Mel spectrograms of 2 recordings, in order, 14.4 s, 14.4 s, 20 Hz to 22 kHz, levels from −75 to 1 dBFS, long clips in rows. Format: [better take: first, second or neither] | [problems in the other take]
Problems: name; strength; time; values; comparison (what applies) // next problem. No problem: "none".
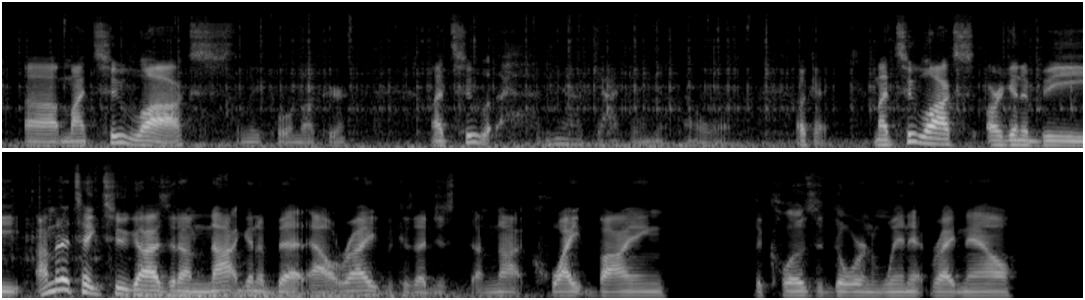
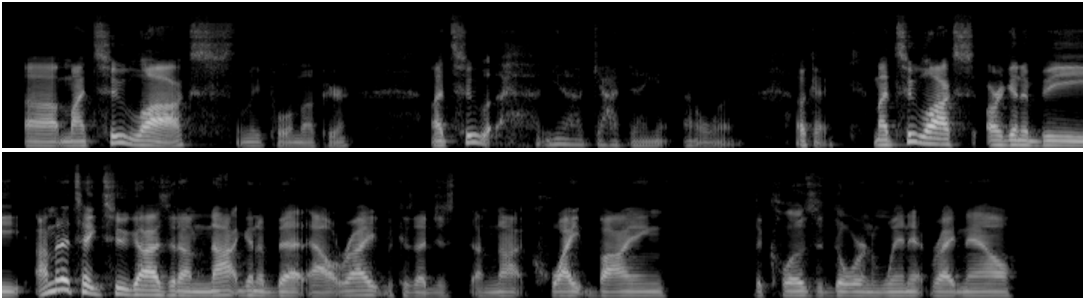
second | rain or running water; noticeable; until 11 s; 15 dB below the speech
